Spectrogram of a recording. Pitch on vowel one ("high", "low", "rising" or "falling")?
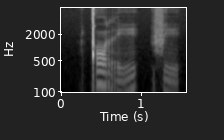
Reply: high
